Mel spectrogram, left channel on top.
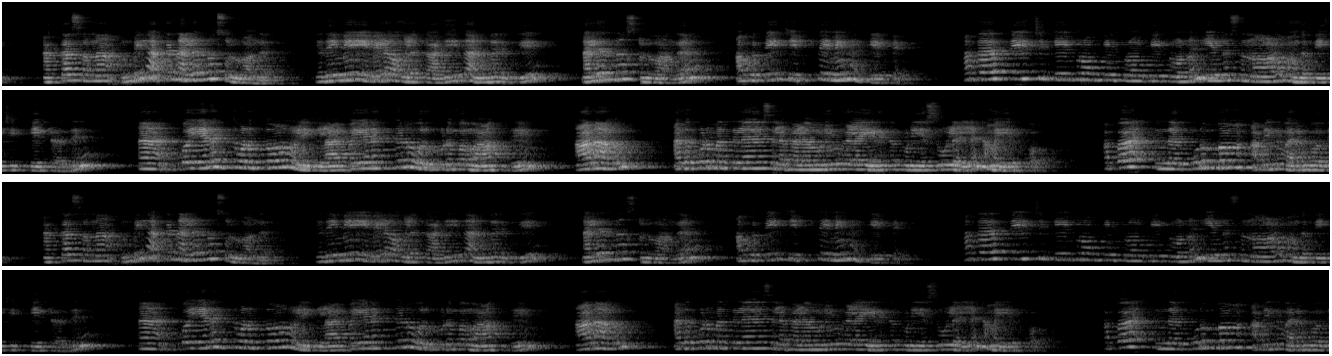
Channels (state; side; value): quieter; right; 7.1 dB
